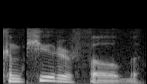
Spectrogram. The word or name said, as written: computerphobe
